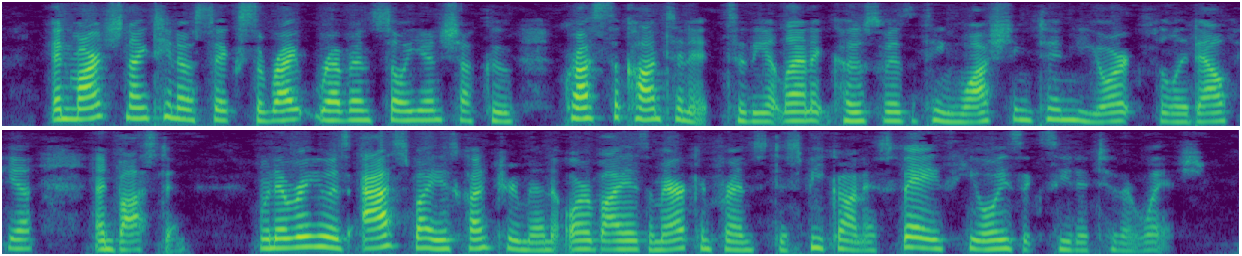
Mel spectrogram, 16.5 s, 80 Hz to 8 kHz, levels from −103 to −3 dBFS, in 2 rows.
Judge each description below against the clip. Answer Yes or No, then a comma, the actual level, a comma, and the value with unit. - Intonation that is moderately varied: Yes, average, 3.0 semitones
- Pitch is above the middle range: Yes, high, 215 Hz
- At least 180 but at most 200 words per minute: No, average, 165 wpm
